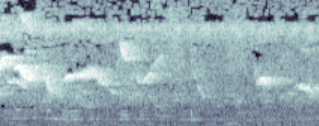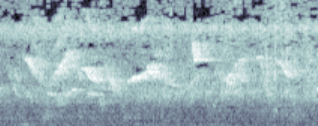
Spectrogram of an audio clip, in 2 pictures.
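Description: Birds chirping in the background: a continuous series of short, high, sweeping notes, fairly faint.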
